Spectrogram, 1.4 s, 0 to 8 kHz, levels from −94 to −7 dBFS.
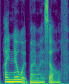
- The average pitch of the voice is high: Yes, high, 205 Hz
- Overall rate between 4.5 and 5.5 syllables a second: Yes, 5.0 syllables/s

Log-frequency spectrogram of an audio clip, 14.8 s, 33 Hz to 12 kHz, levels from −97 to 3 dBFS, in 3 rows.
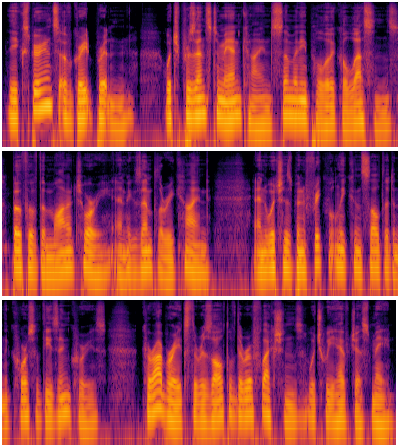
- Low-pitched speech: Yes, very low, 95 Hz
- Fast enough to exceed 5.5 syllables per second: Yes, 5.7 syllables/s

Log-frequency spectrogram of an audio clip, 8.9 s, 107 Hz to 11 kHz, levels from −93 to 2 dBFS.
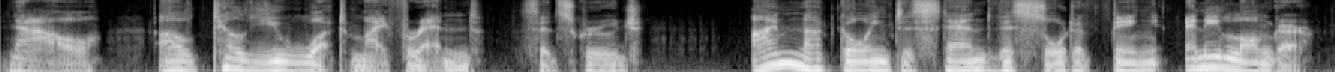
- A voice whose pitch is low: Yes, low, 100 Hz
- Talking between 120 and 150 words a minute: Yes, average, 140 wpm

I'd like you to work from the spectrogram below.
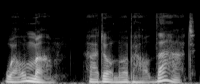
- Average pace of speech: No, fast, 210 wpm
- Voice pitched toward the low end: Yes, low, 115 Hz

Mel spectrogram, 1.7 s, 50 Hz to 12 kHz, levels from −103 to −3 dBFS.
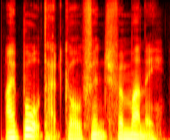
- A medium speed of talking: No, fast, 210 wpm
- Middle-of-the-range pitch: No, low, 110 Hz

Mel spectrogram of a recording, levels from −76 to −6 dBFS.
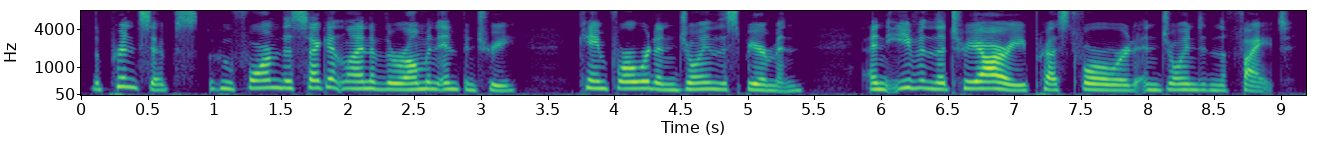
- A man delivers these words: No, female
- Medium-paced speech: Yes, average, 185 wpm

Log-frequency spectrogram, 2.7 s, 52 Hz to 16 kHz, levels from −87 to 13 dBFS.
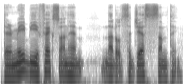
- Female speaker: No, male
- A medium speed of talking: Yes, average, 195 wpm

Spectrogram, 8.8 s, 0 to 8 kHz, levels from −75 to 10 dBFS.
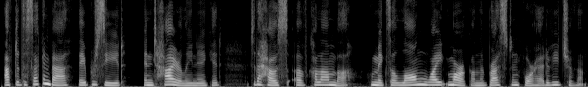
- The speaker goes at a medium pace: Yes, average, 190 wpm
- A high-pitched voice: Yes, high, 225 Hz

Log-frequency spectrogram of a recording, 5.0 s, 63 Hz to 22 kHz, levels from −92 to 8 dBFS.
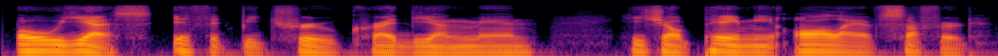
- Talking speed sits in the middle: No, fast, 215 wpm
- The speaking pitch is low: Yes, very low, 90 Hz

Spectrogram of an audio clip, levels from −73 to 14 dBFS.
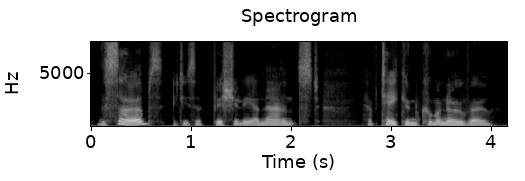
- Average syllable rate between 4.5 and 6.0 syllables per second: Yes, 5.3 syllables/s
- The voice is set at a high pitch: No, medium, 165 Hz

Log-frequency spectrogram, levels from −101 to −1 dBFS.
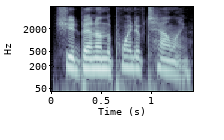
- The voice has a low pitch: No, medium, 155 Hz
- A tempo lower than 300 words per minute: No, fast, 335 wpm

